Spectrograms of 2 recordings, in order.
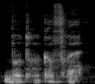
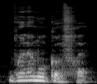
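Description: First: Taken aback, soft and subdued; stammered. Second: High, loud cry of discovery; exclaiming. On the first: Police chief caught holding the countess's casket, stammering. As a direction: say it softly, as if caught out. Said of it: "balbutia monsieur de Sartine". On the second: Countess pointing out her own casket, exclaiming. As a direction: exclaim it brightly, pitched up and louder. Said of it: "s'écria la comtesse". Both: A narrator's reading.

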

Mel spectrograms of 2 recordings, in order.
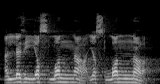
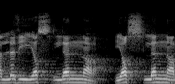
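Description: First: الذي يصلى النار with thickened emphatic lam after ص; wrong heavy lam. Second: الذي يصلى النار with emphatic ص but a light, thin لام; slow careful يصلى, keep the لام light; correct thin lam. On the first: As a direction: slowly pronounce يصلى with a heavy, velarized لام. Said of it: "وهذا خطأ". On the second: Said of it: "اللام مرققة". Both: Shown as a demonstration.

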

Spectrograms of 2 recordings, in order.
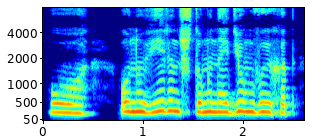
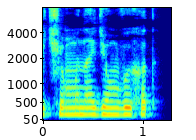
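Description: First: Higher and louder hopeful echo; excited. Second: Said in the usual way. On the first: A narrator's reading. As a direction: burst of hope, lift the voice. Heroine's relieved echo.

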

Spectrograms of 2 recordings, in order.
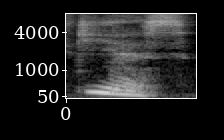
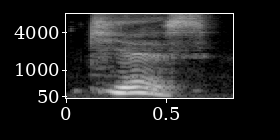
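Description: First: Urgent, higher "Qui est-ce"; agitated question; agitated demand. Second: Much higher, louder "Qui est-ce"; near-shouted plea; frantic shout. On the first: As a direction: press her for the name. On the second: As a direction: burst out demanding the name. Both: A narrator's reading. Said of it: "avec une agitation extrême".

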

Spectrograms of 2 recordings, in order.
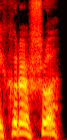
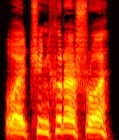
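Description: First: Put-on high, weak girl's voice; sick girl voice. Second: Squeaky toy voice, much higher; talking doll. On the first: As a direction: ask it gently from the sickbed. Girl asks, doll answers. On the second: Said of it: "пискливым голосом игрушки". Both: A narrator's reading.

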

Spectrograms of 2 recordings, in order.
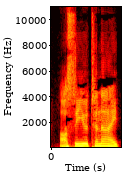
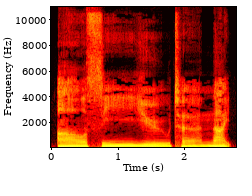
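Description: First: Much higher-pitched, brisker model sentence; natural-speed demo. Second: Very slow, drawn-out model; slow linking demo. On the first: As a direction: say it connected and high, as in real use. (自然语速、音调较高地连读) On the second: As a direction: stretch each word so learners hear it. (慢速拉长示范) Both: Shown as a demonstration. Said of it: "我们请老师来先示范一下".

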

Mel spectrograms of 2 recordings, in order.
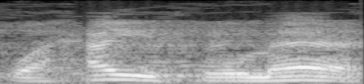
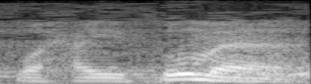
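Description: First: Slow وحيث, then a stressed ما; separate words. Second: وحيث ما fused, falling; words run together. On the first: Teacher models correct recitation, وحيث apart from ما. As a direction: give ما its own weight after وحيث. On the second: Teacher shows the mistake, وحيث ما run together. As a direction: tack ما straight onto وحيث. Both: Shown as a demonstration. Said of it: "ولا تقل".

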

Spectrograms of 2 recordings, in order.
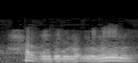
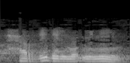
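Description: First: "حرض" with short i, weight on the doubled r; correct حرض. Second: "حرض" with ri-di leaned on, as if feminine; mispronounced حرض. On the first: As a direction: glide lightly from حرض into المؤمنين. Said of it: "أن نقرأ". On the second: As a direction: press the i sounds in حرض. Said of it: "ولا نقرأ". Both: Shown as a demonstration.

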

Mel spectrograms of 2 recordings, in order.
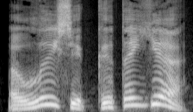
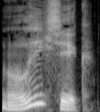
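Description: First: High, eager squawk; yelped claim. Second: Cooing. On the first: Doc butts in on the demoness, eagerly yelping. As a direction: pipe up to claim it. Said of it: "вякнул Ток". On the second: Demoness glides up to the elf, cooing. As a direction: coo it flirtatiously. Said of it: "проворковала демоница". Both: Acted.

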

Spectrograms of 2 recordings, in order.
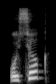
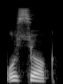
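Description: First: УСЁК as a high rising question; questioning check. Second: УСЁК as a short falling answer; grumbled acknowledgement. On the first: Girl instructing her sparring pupil, questioning усёк with rising pitch. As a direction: push усёк sharply upward, demanding confirmation. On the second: Pupil answering his instructor, grumbled усёк with falling pitch. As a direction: let усёк drop, mildly grumbled. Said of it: "буркнул Лай". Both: A narrator's reading.

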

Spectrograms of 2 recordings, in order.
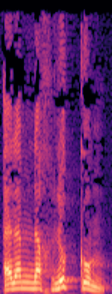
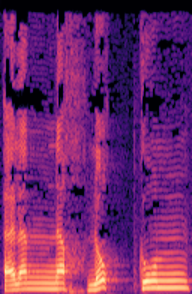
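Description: First: "نخلقكم" with q merged into a doubled k; teacher's slow demo of "نخلقكم" with geminated kaf; full assimilation. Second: "نخلقكم" with a held, unbounced q released as k; very slowly close on q, release into k in "نخلقكم"; drawn-out demo of "نخلقكم" keeping the q's heaviness; partial assimilation. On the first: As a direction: slowly recite "نخلقكم" as nakhlukkum, no trace of q. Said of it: "ينطقوها كاف مشددة". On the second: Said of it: "من كان يقول هكذا". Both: Shown as a demonstration.

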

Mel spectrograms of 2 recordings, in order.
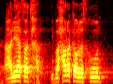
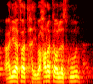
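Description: The two takes are said the same way.

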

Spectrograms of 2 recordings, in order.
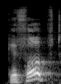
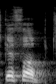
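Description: First: Gefoppt shouted high with a rising turn; triumphant shout. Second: Gefoppt shouted high then falling; triumphant shout. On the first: The lawyer crows Gefoppt back at the guests, high rising shout. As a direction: crow Gefoppt up like a winner. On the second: The lawyer ends his tease to the guests, loud falling gefoppt. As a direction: land gefoppt hard and down. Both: A narrator's reading. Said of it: "schrie er nun seinerseits".

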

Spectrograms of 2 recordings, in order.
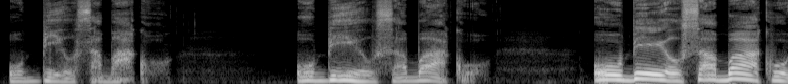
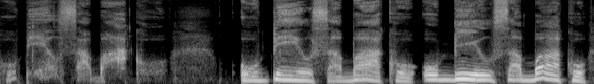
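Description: First: Slow creaking chant building to a shout; cold mad glee. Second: Slow anguished chant, whisper rising to a cry; tormented, from a sobbing whisper to a wail; laughing into sobs. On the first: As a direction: gloat slowly, rising to a high shout. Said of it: "скрипучим голосом ... холодное, безумное ликование". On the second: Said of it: "смех аутсайдера перешёл в рыдание". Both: Acted.

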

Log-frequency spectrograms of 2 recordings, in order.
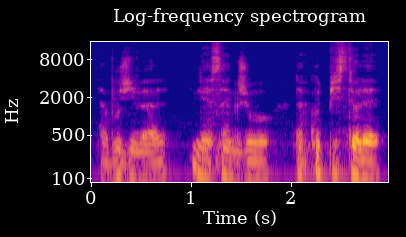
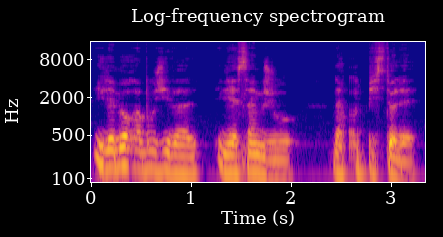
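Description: First: Stunned, subdued echo of the news; stupefied echo. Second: Said in the usual way. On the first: A narrator's reading. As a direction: repeat it numbly, in a stupor. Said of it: "répétait Sir Williams lentement et avec stupeur".

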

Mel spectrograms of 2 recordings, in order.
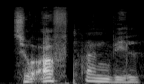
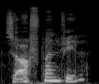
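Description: First: "So oft man will" slow, without a questioning rise; slow confirmation. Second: "so oft man will" rising at the end, higher; questioning rise. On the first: Mother confirming the wonders of her world, slow statement. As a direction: draw out "So oft man will" as a settled answer. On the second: Child asking about the other world, questioning rise. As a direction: ask "so oft man will" with an upward lilt. Child asks, mother confirms. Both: A narrator's reading.

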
